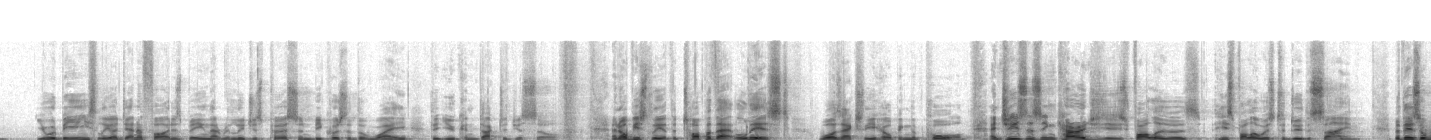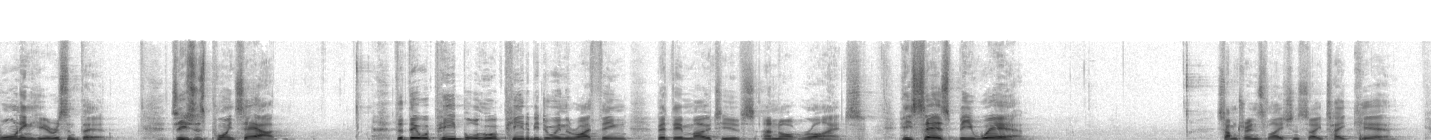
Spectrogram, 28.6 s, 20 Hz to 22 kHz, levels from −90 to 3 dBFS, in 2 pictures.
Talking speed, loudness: 165 wpm, -21 LUFS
